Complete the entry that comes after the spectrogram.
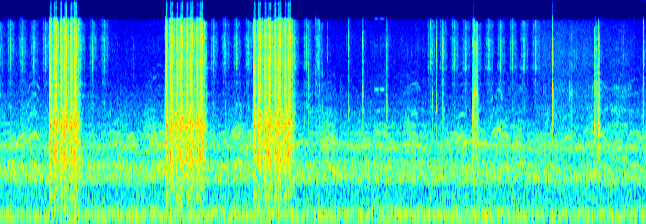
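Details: Migrating snow geese, a few thousand strong near Edmonton, take off in alarm and circle. Their massed honking forms a steady clamour, broken early by three heavy bursts of rumbling noise, then a few sharp clicks.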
